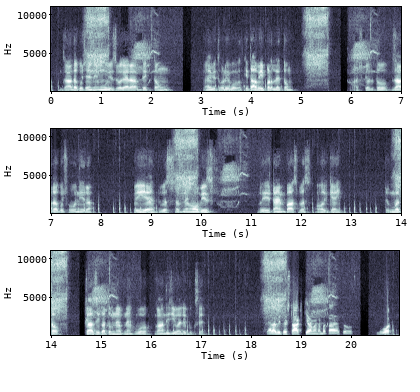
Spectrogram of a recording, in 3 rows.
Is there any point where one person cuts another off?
No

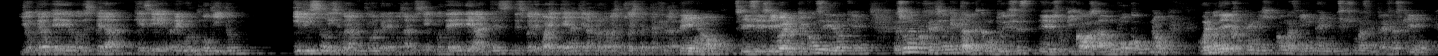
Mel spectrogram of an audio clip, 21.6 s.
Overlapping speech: No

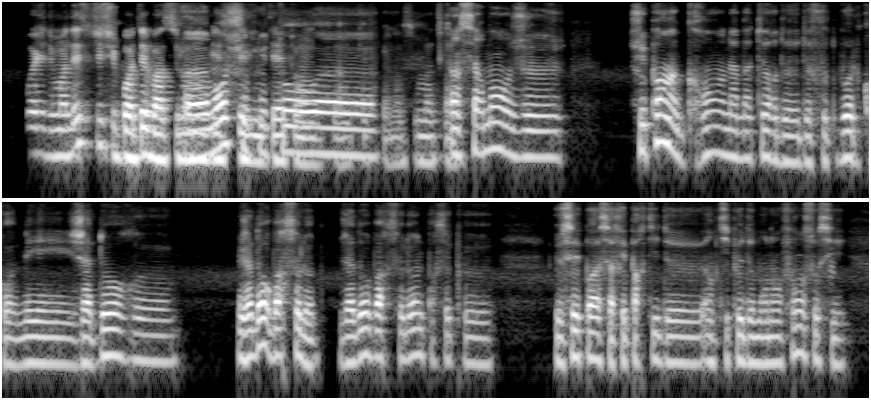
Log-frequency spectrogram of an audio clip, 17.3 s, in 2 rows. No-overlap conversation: No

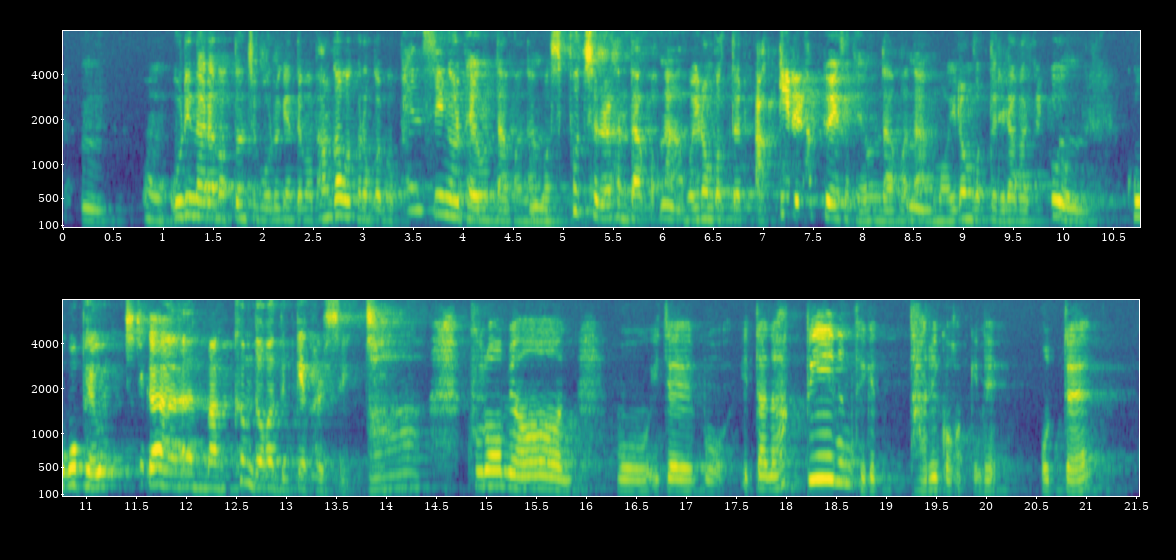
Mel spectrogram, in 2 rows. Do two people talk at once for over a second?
No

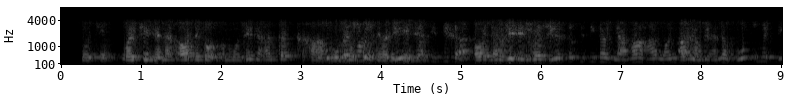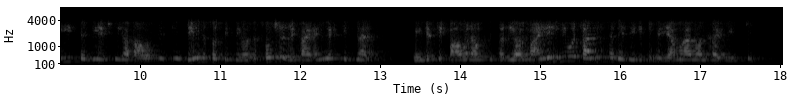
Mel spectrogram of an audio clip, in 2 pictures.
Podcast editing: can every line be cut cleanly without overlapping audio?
No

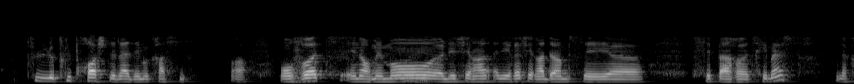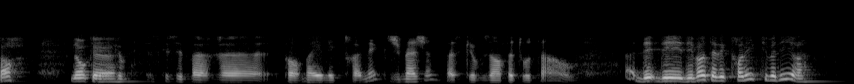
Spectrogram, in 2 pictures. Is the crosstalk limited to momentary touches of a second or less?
Yes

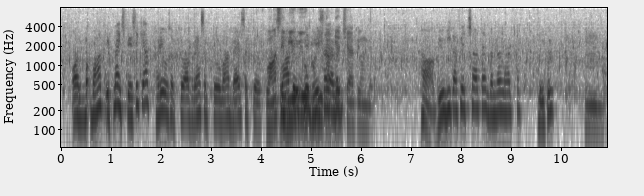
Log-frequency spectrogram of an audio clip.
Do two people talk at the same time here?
Yes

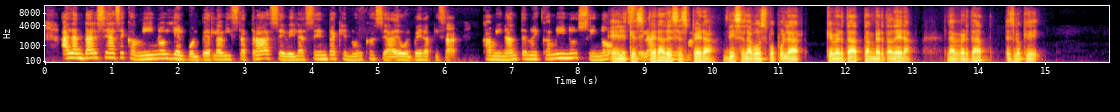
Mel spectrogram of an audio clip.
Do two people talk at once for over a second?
Yes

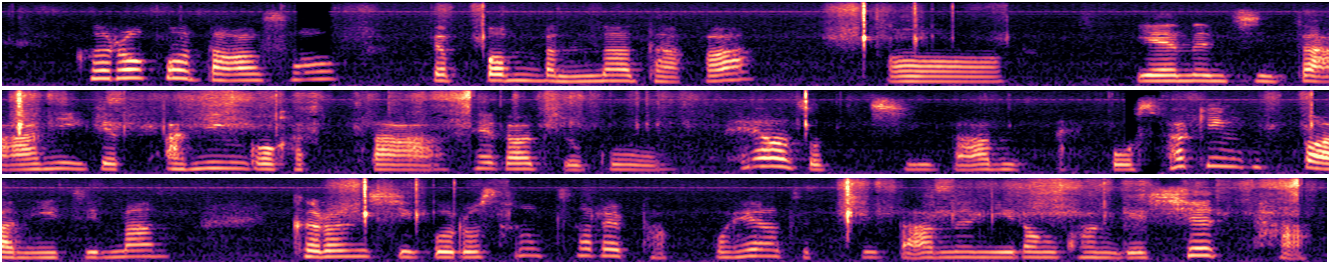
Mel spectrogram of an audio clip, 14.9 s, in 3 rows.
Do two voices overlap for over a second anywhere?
No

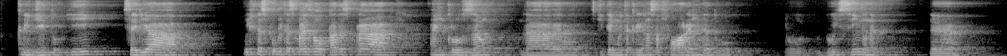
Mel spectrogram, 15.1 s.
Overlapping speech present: No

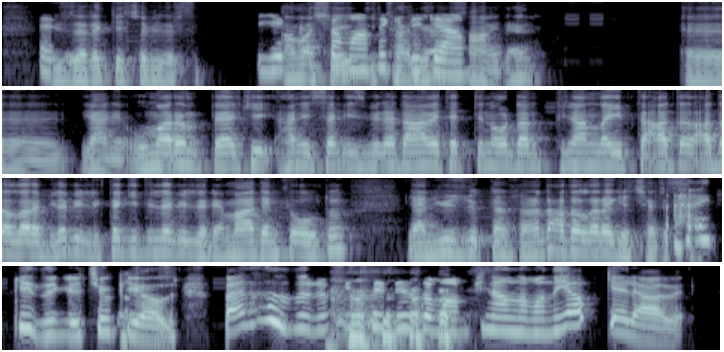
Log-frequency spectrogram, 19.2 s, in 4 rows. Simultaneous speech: Yes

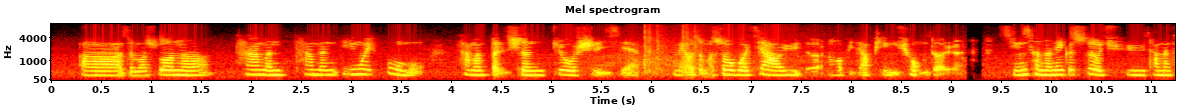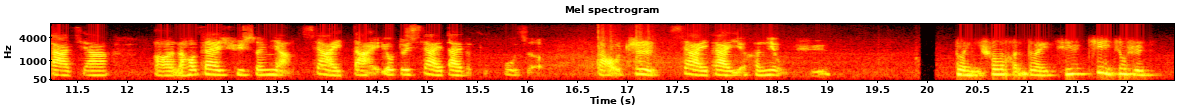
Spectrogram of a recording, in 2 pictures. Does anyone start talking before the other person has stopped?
No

